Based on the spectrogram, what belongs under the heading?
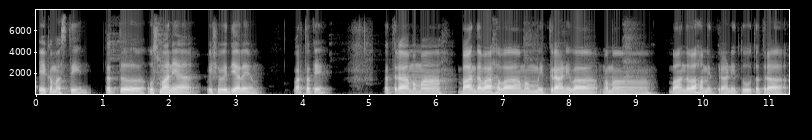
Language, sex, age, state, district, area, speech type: Sanskrit, male, 30-45, Telangana, Ranga Reddy, urban, spontaneous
